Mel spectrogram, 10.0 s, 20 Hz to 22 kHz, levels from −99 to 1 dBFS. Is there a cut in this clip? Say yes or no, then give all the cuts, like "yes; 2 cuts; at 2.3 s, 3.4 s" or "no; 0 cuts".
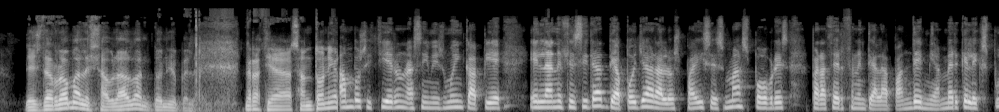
yes; 1 cut; at 3.4 s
